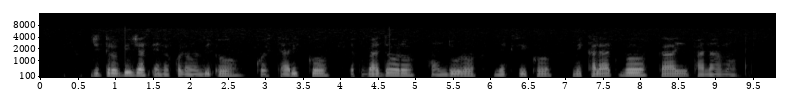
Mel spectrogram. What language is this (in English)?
Esperanto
